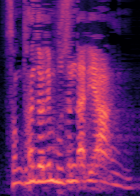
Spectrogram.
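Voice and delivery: 높고 크게 캐묻기; 당돌하게 되물으며 몰아붙이기; 따지는 딸. Retold or imitated. 딸이 아빠에게 따짐. (대들듯 묻는 말투)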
